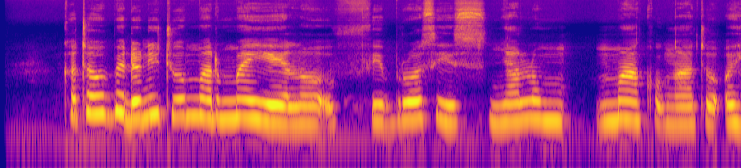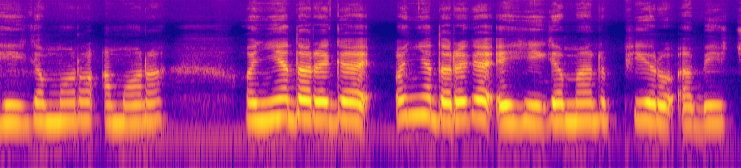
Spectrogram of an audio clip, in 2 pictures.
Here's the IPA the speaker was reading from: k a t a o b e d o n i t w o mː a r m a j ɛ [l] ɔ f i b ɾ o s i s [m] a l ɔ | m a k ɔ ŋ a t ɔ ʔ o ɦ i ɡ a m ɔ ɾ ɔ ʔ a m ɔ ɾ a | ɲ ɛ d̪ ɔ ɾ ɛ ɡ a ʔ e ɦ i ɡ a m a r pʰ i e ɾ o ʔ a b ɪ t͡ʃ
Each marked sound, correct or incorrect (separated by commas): correct, incorrect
